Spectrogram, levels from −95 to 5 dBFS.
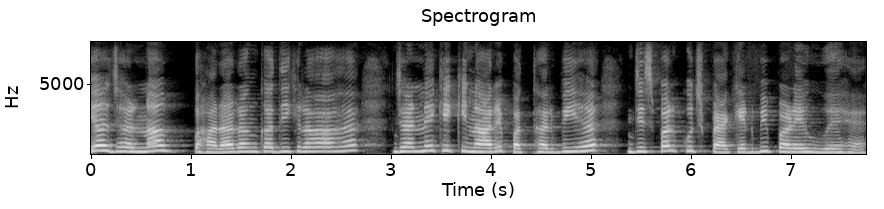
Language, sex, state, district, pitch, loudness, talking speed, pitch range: Hindi, female, Bihar, Katihar, 295 Hz, -16 LUFS, 170 wpm, 260-335 Hz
